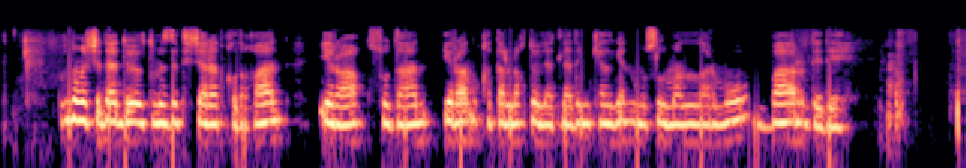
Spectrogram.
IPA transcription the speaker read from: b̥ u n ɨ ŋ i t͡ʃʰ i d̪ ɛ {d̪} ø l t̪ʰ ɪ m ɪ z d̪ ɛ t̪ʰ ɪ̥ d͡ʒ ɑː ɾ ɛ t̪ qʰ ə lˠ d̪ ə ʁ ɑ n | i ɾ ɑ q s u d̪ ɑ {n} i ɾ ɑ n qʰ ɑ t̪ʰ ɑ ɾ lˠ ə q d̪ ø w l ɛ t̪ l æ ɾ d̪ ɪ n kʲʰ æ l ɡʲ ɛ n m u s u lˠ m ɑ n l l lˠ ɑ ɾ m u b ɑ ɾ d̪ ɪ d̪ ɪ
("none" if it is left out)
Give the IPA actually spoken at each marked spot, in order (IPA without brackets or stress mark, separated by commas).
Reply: d̪, n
